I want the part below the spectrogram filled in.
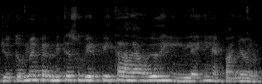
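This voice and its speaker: Audible room echo surrounds a man with a Colombian accent. His pitch is high, with ordinary variation. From Colombia, Valledupar. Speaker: embroidery designer and online teacher. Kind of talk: live stream Q&A. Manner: conversational, with fillers.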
